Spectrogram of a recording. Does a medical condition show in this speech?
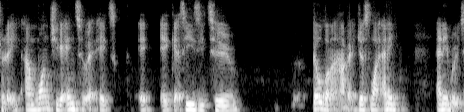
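Yes: stammer; stammer since first able to speak, worsened to unbearable by trauma after Everest disasters; age 25, professional speaker, usually manages stammer quite well when speaking in public; stammering with blocks, sometimes unable to get a word out, at 17 could not phone sponsors, used email; here repeated sounds, repeated words.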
